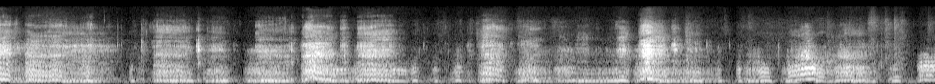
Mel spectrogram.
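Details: Alaskan Malamute pups growling and grumbling continuously indoors, rough raspy rumbles rising and falling in overlapping bursts with occasional higher yips mixed in.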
